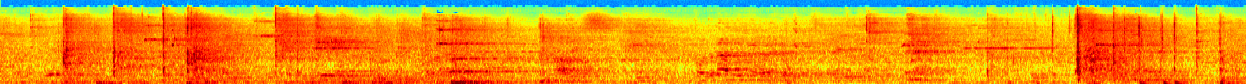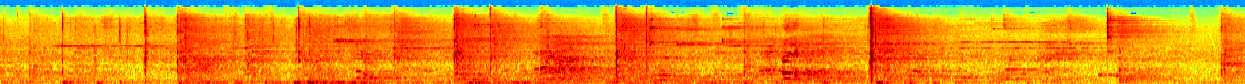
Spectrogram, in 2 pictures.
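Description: Badminton play in a large hall: sharp racket strikes on the shuttlecock at irregular intervals, short high squeaks of court shoes, and voices from players in the background.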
